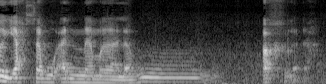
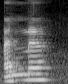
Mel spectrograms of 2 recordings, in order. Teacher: Anna nun sabdu, wajibul ghunnah, wajib dengungkan dua harakat.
